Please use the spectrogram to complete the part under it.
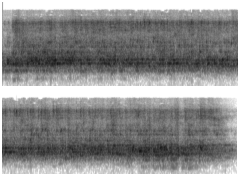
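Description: A toilet flushes with a steady, loud rushing hiss of water that lasts about seven seconds and fades away at the end. It is heard alone, without talk.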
